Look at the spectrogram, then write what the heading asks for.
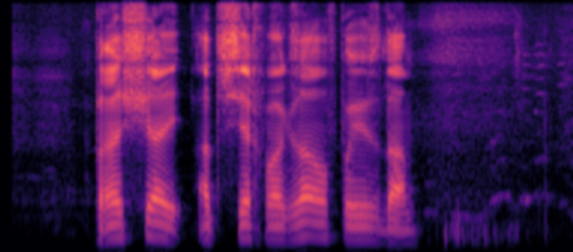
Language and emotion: Russian, neutral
